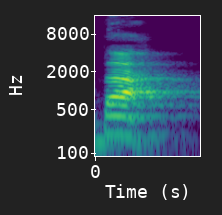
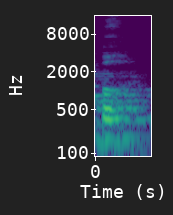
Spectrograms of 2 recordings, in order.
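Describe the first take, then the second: First: The b is followed by an added vowel sound. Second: A short, clipped b with no vowel after it. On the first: The speaker calls it wrong. "and not ba" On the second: The speaker calls it right. "The child is supposed to sound like that"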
